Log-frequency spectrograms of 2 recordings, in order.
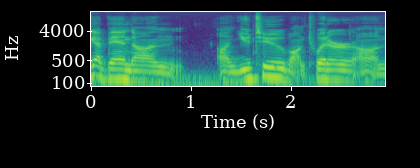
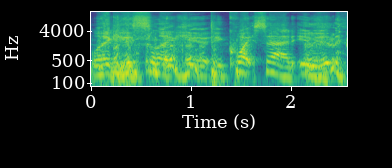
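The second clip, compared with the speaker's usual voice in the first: bad British accent; 7 semitones higher, much slower than usual. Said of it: "hybrid of British and".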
